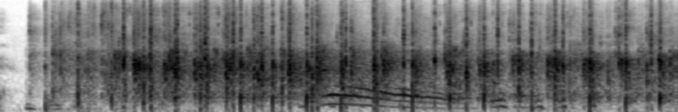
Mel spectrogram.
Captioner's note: participants applaud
